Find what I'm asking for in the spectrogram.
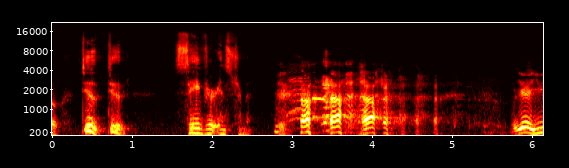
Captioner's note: laughter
